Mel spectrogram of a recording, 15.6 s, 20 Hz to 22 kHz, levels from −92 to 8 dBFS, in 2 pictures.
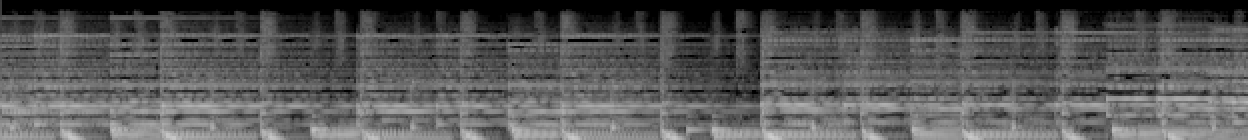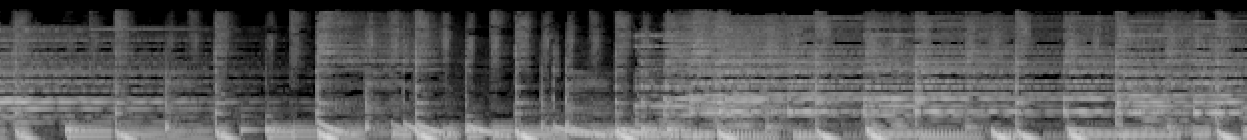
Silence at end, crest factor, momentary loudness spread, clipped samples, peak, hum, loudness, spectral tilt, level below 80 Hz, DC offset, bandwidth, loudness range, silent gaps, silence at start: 0 s; 16 dB; 7 LU; under 0.1%; -6 dBFS; none; -25 LUFS; -5 dB/octave; -32 dBFS; under 0.1%; 16.5 kHz; 4 LU; none; 0 s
